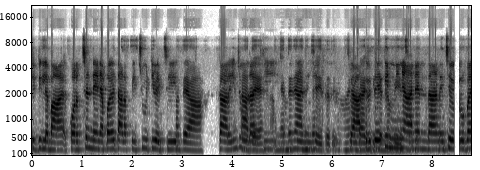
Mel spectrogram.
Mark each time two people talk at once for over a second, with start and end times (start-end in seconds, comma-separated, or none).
6.4-7.7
